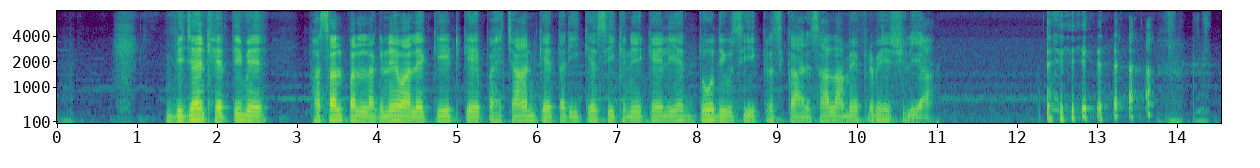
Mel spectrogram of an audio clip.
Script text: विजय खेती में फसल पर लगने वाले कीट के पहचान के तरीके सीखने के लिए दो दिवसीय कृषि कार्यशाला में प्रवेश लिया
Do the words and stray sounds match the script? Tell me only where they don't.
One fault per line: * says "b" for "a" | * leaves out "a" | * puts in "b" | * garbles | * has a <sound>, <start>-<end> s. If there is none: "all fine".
* has a laugh, 12.3-13.7 s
